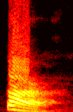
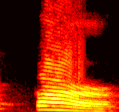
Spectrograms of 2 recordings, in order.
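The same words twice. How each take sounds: First: It is said in a British accent. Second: It is said in an American accent.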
